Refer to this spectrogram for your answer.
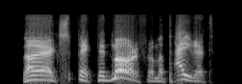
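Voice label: Dutch male, voice; Pirates Of The Caribbean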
